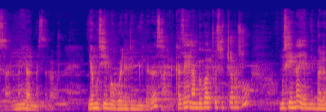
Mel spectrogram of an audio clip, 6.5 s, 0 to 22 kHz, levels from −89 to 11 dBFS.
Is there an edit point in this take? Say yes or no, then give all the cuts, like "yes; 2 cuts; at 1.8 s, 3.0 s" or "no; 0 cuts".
no; 0 cuts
